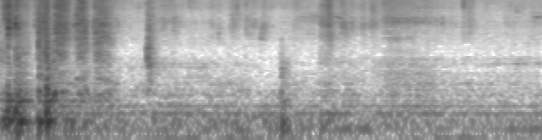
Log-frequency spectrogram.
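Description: A knife cuts through raw meat on a plastic board.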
